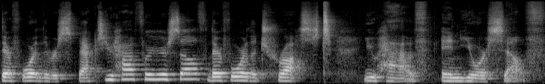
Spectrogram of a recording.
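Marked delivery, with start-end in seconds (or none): 2.1-5.5 "trust" stressed, slow delivery. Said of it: "Emphasis on trust".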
